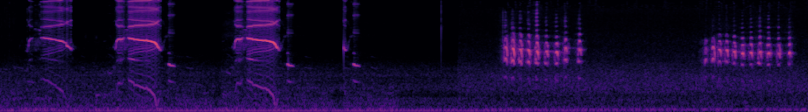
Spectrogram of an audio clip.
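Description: Hen Harrier giving three loud, harsh, down-slurred screams, then two quick rapid chattering bursts of about ten notes each.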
